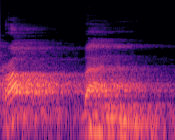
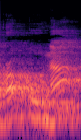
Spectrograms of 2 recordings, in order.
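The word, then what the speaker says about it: ربنا: Kalau kita pakai ya, doanya harus ya Rabbana, ya Rabbana. Tidak boleh bacanya ya Rabbuna atau ya Rabbina, tidak boleh. Ya Rabbana, fathah baris di atas sesudah dari ya nida, adanya ya.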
